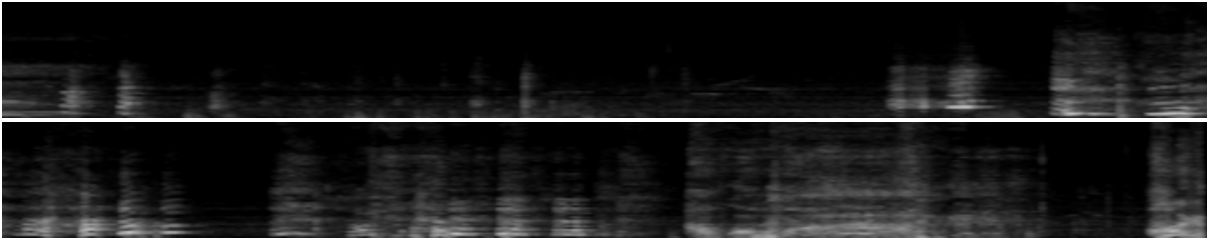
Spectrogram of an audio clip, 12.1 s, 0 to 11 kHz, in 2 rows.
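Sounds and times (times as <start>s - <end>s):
hearty human laughter: 0.0s - 2.8s, 4.4s - 11.3s.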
